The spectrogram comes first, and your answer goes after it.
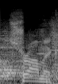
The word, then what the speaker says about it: Schromick: Shremick, is that how you pronounce it? Schromick, I believe is how the Blair Taylor coaches.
